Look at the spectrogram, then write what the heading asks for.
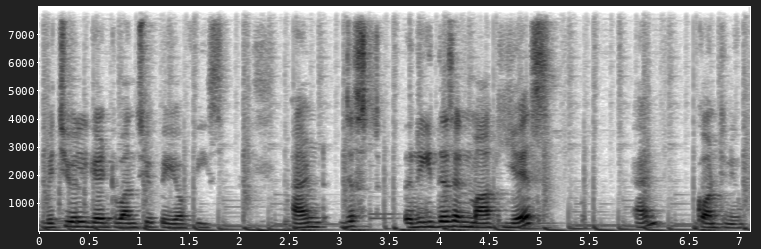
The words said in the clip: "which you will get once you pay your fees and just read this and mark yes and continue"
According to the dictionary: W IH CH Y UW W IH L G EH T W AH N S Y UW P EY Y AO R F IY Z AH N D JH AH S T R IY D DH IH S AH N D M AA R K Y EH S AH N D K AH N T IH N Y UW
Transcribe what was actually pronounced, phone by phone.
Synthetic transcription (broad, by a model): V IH CH Y UW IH L G EH T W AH N S Y UW P EY Y AO R F IY S AH N D JH AH S T R IY D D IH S AH N D M AA R K Y EH S AH N D K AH N T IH N Y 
